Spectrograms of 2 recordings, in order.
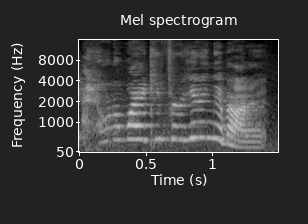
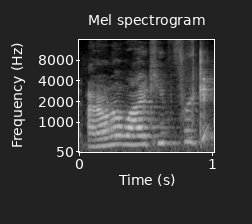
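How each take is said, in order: First: Much higher and fast, exasperated at herself; exasperated squeal. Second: Said in the usual way. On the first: Real, not acted. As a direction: blurt it out high and quick, fed up. Restarts the same sentence exasperated.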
